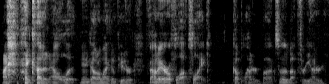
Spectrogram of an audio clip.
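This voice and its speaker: A man's voice: sits low, moderate pace, a bit bright. A man vlogger telling a travel story casually, rambling and correcting himself with many restarts.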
